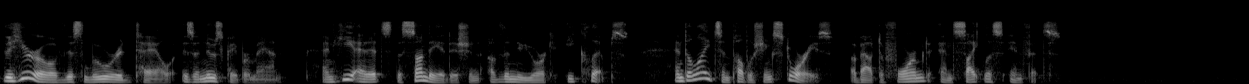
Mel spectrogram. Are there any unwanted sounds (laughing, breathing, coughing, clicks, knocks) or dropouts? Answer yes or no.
no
